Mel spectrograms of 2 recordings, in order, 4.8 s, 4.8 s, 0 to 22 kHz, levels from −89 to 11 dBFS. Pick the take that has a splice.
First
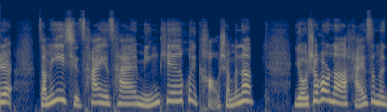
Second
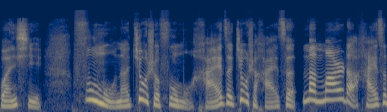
second; 1 cut; at 3.8 s

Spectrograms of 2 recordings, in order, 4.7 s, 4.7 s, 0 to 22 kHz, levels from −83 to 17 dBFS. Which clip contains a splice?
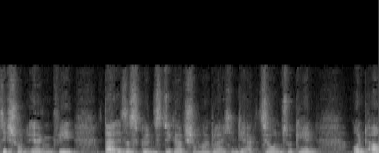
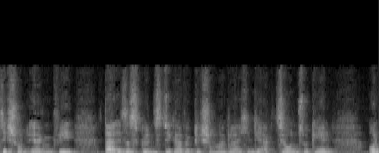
first; 1 cut; at 2.3 s

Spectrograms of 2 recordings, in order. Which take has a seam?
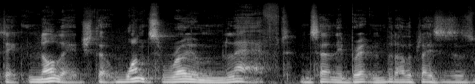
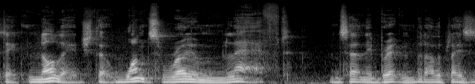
first; 1 cut; at 3.0 s

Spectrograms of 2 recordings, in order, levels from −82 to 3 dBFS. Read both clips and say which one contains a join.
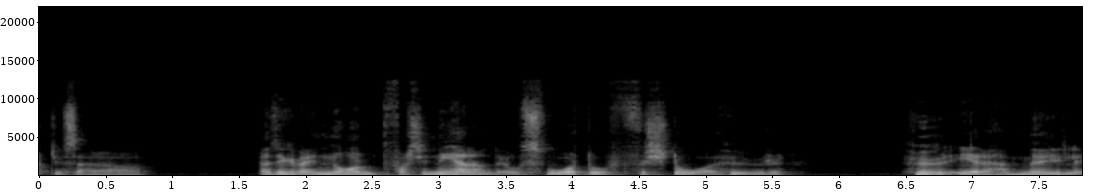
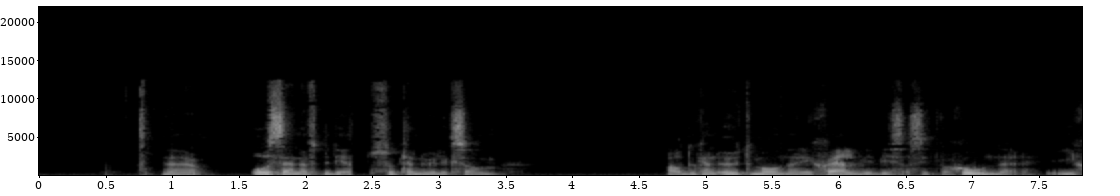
second; 1 cut; at 2.3 s

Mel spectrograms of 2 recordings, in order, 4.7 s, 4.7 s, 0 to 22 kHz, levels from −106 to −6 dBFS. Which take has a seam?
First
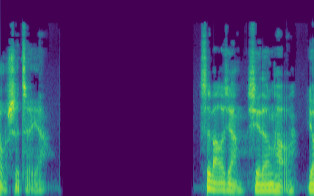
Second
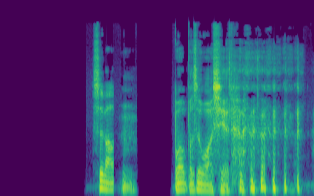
second; 1 cut; at 1.7 s

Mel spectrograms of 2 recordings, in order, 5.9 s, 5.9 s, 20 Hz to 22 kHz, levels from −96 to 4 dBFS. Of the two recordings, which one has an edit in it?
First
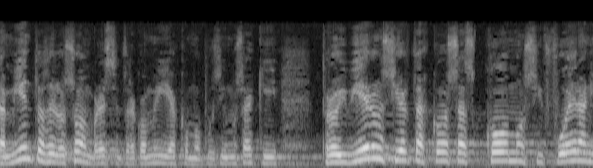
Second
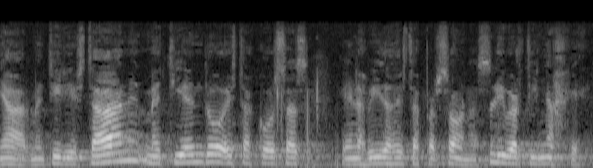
second; 1 cut; at 4.9 s

